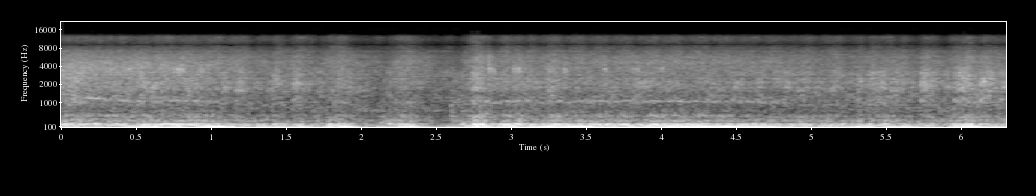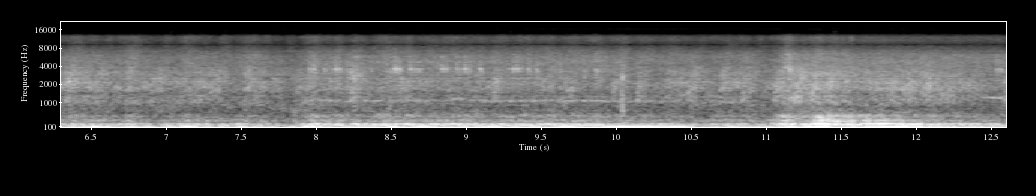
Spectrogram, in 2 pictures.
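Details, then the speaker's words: BMW E36 with M50 intake manifold conversion, just restarted after vacuum-leak repair work: uneven lumpy low idle rumble with small surges; still rough idle, vacuum leak suspected, not confirmed. "Well, it still sounds like shit."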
